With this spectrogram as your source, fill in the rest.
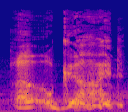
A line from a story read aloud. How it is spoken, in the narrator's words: Broderick said in a gasping, hoarse voice, saturated with raw fear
